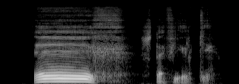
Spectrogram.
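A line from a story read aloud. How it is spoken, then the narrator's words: Mock sigh. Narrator (Russian): притворно вздохнул капитан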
